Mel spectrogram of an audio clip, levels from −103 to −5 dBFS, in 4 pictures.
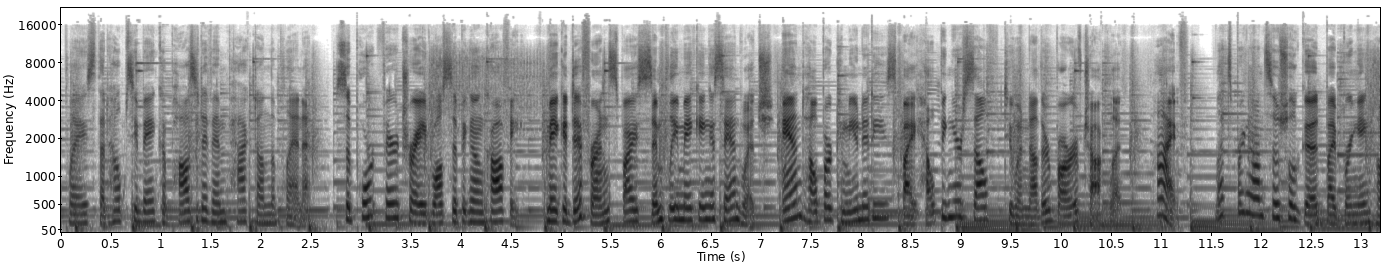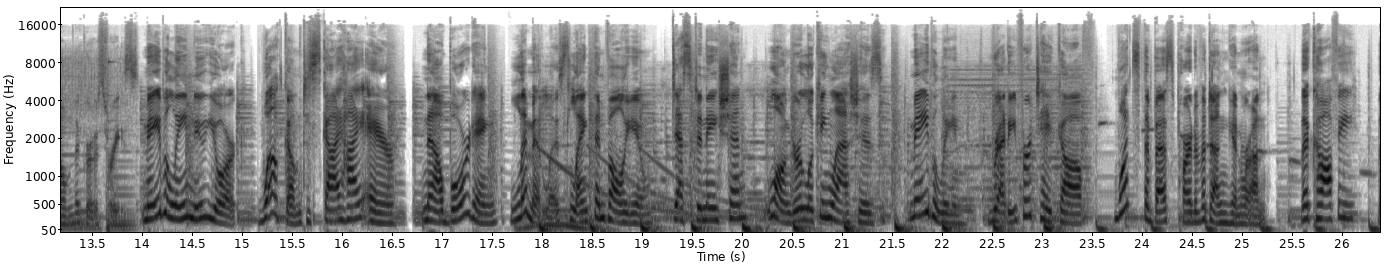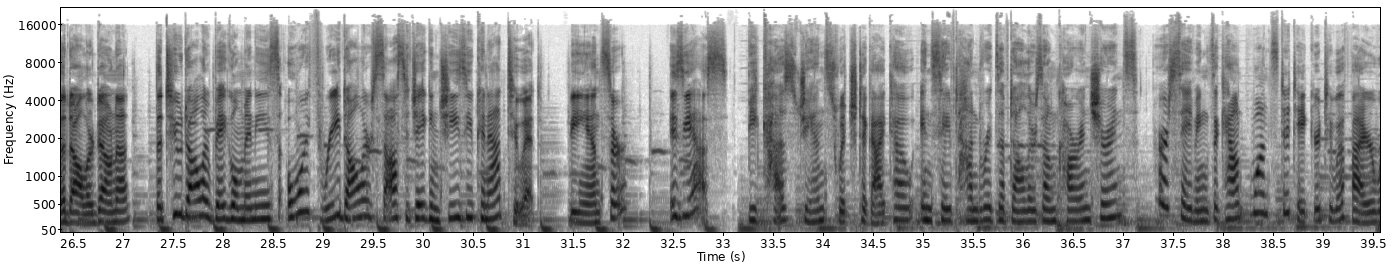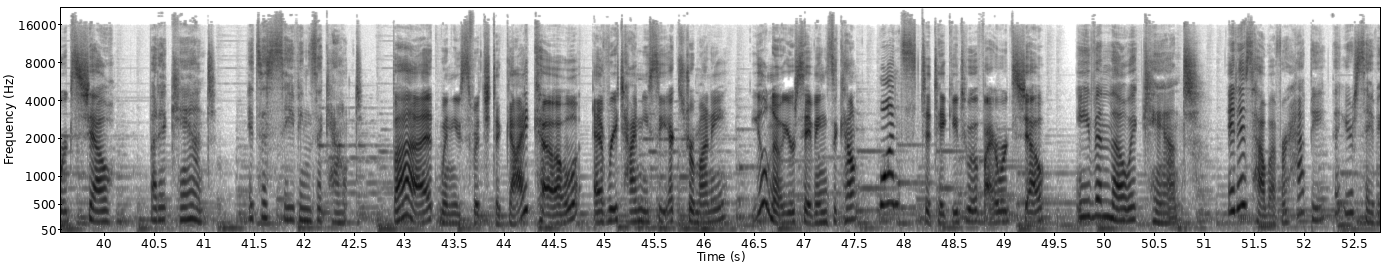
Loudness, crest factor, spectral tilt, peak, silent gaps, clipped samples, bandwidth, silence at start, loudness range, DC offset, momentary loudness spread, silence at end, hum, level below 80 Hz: -17 LUFS; 16 dB; -3 dB/octave; -2 dBFS; none; under 0.1%; over 20 kHz; 0 s; 5 LU; under 0.1%; 9 LU; 0 s; none; -32 dBFS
